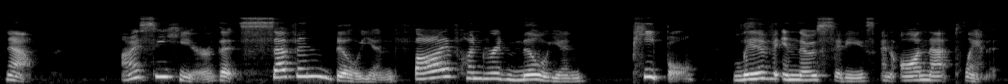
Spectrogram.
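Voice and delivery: usual speaking voice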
